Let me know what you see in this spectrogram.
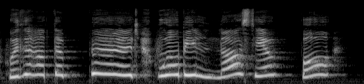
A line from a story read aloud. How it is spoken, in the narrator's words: She sobbed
